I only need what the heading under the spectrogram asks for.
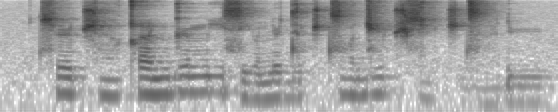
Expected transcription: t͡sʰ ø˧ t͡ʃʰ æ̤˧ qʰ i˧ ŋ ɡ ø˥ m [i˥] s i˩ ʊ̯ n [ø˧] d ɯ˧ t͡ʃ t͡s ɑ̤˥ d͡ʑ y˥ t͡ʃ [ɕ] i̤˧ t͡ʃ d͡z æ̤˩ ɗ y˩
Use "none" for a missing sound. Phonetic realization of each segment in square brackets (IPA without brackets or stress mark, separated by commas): i˥, ø˧, ɕ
